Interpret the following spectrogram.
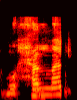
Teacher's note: دیکھیے اس میں بالکل حلق کا استعمال نہیں ہوگا. اور لفظ محمد میں ہا کا استعمال ہوتا ہے، تو اس کو ہم حلق کے درمیانی حصے سے ادا کرتے ہیں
